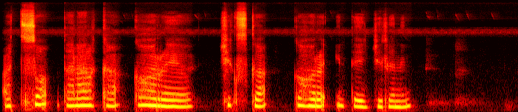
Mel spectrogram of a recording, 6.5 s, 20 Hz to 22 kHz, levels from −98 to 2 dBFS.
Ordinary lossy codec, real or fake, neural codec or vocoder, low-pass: none; fake; vocoder, 48 kHz, 128 mel bands, Vocos; 19.8 kHz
